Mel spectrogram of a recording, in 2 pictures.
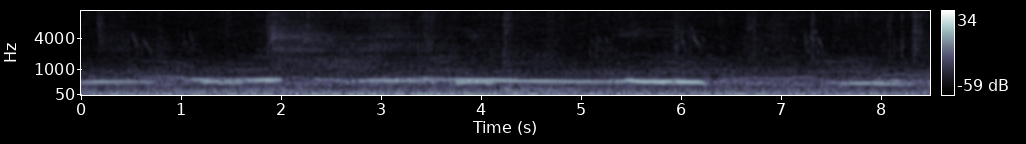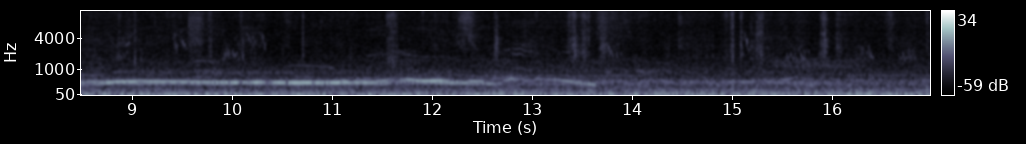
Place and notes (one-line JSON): {"title": "Unnamed Road, Louth, UK - grey seals soundscape ...", "date": "2019-12-03 10:08:00", "description": "grey seals soundscape ... generally females and pups ... bird calls ... pied wagtail ... starling ... chaffinch ... pipit ... robin ... redshank ... crow ... skylark ... curlew ... all sorts of background noise ...", "latitude": "53.48", "longitude": "0.15", "altitude": "1", "timezone": "Europe/London"}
